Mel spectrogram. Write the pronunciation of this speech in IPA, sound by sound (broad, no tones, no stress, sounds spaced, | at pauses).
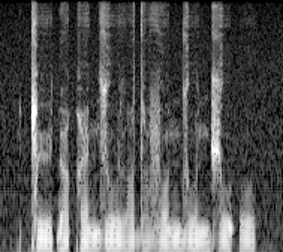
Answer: ǀ ø ɗ ʌ q e n z o l ɛ dˤ o v ɔ n d o n d͡ʒ o ʔ o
